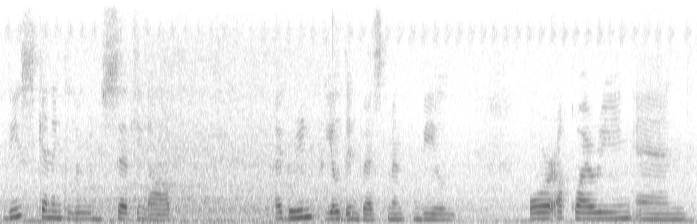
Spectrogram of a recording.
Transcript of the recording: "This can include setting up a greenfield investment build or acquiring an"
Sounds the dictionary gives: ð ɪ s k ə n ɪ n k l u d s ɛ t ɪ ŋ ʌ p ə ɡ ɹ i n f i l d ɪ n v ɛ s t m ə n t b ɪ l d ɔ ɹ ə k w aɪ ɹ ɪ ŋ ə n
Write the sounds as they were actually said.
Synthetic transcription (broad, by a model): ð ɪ s k ə n ɪ n k l u d s ɛ t ɪ ŋ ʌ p ə ɡ ɹ i n f i l d ɪ n v ɛ s t m ə n t b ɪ l ɔ ɹ ə k w aɪ ɹ ɪ ŋ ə n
